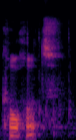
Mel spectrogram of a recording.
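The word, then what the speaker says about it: Czolgosz: and even the assassin i think you pronounce it uh cohorts as a polish name the assassin even said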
